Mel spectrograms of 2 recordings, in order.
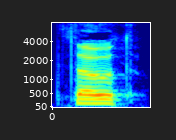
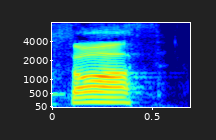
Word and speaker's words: Thoth: Thoth or Thoth, and why the invocation of Thoth or Thoth is, depending on how you say it, both are correct, actually, but why the invocation of this entity is probably a safe ritual.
